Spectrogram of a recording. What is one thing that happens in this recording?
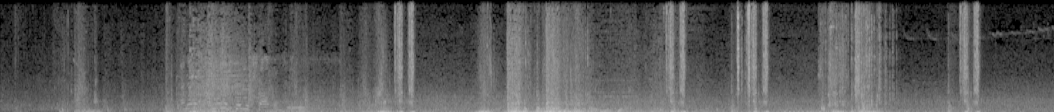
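Wooden building pieces clack into place in a video game in quick bursts.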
